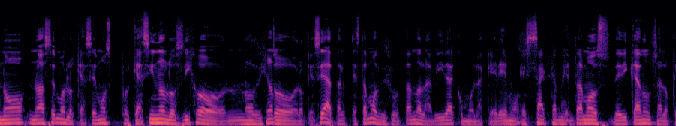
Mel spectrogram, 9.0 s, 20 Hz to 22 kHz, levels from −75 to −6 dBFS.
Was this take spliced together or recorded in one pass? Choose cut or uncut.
cut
